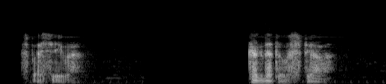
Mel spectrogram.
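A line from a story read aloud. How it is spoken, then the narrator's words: Quiet, grateful. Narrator (Russian): Сергей тихо, благодарно сказал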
